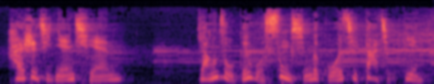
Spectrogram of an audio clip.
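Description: Female audio drama narrator, lowish pitch, very varied intonation, telling a first-person story with faint music behind. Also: expressive, moderate pace, darkish tone.

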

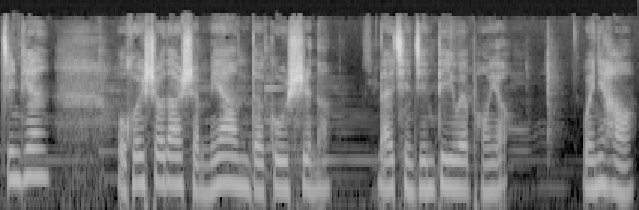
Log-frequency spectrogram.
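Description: A woman hosting a radio call-in show, gentle and encouraging with her callers. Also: mid-range voice, steady tone, a little fast, vocal fry, faint music behind. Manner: gentle, encouraging, soft-spoken. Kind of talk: late-night radio call-in chat.

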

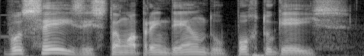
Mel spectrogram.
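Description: A man reading model answers in a language course drill, slow and clearly enunciated. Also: lowish voice, big pitch swings, noisy background.

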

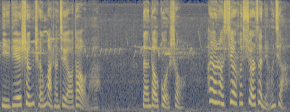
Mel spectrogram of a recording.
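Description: A woman's voice: a little high, big pitch swings, slight background noise. A woman playing a bossy middle-aged mother in a Chinese period audio drama, scolding and giving orders. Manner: scolding, brisk commands.

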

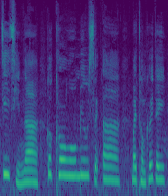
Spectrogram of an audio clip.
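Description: An actress playing a gossipy, scornful office worker in a radio drama, speaking in a knowing, blunt way. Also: female voice, on the high side, lively intonation, moderate pace, warm tone. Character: gossipy, scornful woman working at an entertainment company. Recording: music behind. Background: music.

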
